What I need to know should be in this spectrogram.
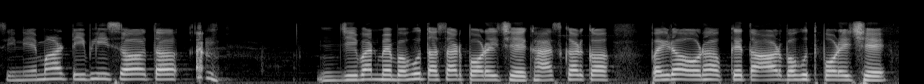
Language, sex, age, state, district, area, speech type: Maithili, female, 30-45, Bihar, Madhubani, rural, spontaneous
